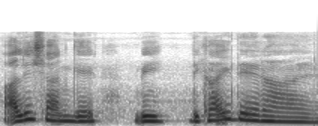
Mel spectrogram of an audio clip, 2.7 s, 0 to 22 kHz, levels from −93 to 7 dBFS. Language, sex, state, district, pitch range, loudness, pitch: Hindi, female, Chandigarh, Chandigarh, 155-185 Hz, -14 LUFS, 160 Hz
